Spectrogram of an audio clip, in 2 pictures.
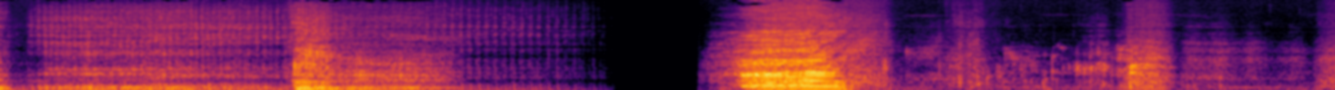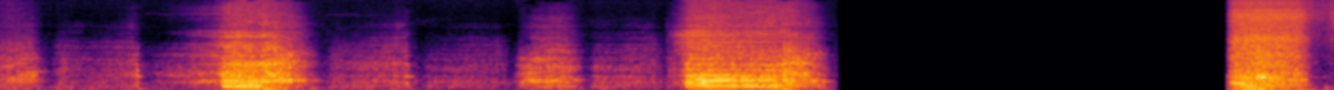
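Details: Grizzly bear recorded in the USA: scattered bursts of rough, throaty growling and roaring, separated by uneven pauses and quieter grumbles, with no other clear sounds.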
